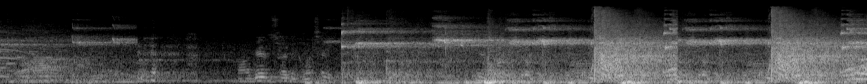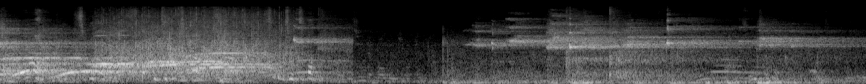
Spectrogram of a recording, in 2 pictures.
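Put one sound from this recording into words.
Sneakers squeak on a hard indoor court.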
